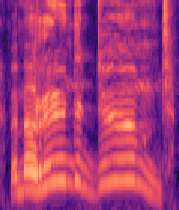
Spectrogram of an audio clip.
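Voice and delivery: high, slow, hammed-up Scottish wail; a terrible Scottish impression of a doomed soldier; bad Scottish accent. Vlogger hams up a Dad's Army catchphrase in a Scottish accent. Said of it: "I won't try and do a Scottish accent".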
